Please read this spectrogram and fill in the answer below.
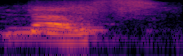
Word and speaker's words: nose: In these words, you are to pronounce the letter S, making the sound Z. You don't say nose, you don't say press, you say press.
